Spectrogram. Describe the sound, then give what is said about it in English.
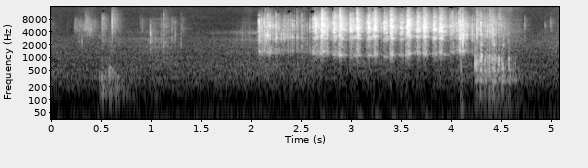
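A handful of dice rattle and clatter in a rapid, bright burst for about two and a half seconds, ending with a duller knock. A few faint clicks come before it, and no one speaks. “I'm gonna give them a few extra dice.”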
